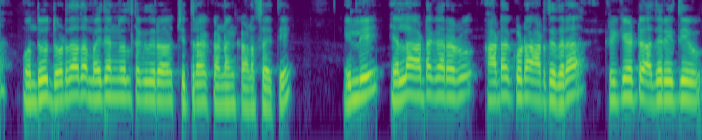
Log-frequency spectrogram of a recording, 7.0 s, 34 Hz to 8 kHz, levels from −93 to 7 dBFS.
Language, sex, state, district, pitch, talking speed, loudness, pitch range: Kannada, male, Karnataka, Raichur, 170 Hz, 145 wpm, -14 LUFS, 160-185 Hz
